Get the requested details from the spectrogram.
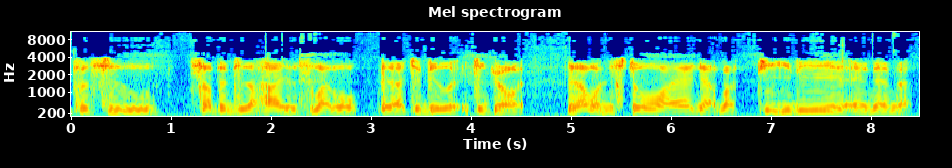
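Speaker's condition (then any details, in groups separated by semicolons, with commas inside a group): Muscular dystrophy; childhood onset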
